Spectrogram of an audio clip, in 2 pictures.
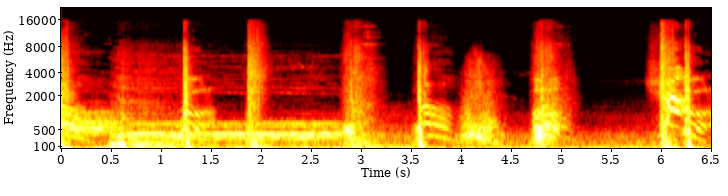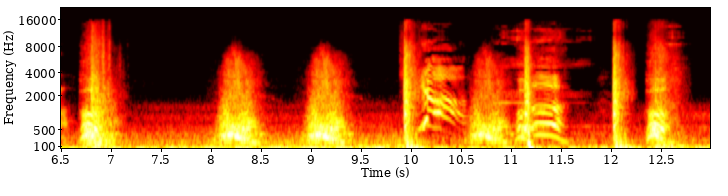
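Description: Weapons clash and strike in quick, repeated blows.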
